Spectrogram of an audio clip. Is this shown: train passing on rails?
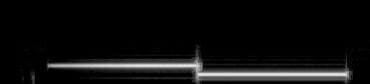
no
